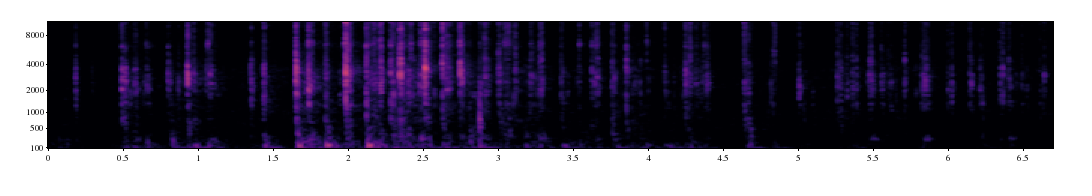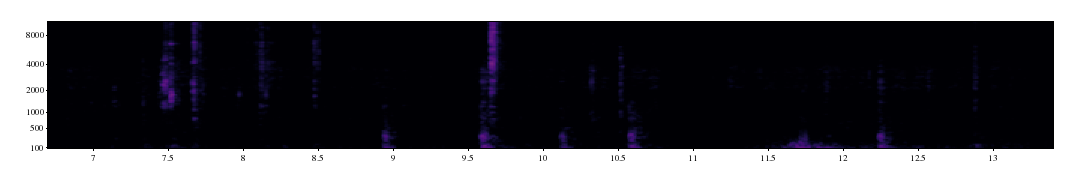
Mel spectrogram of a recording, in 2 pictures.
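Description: A full-size black plastic computer keyboard is typed on with the fingertips of both hands. A dense, rapid flurry of keystrokes fills the first four seconds, then the typing thins to scattered, irregular clicks with a few louder, deeper key thumps near the end. Each keystroke is a short, dry clack with a low body and brief bright tick.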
